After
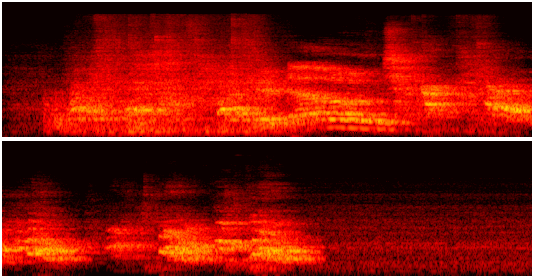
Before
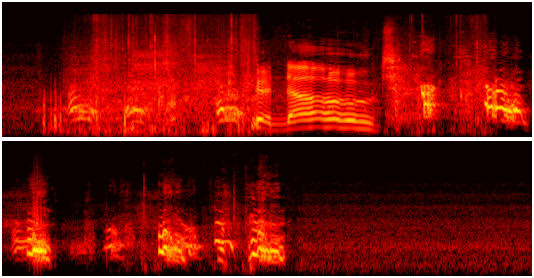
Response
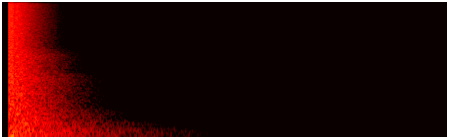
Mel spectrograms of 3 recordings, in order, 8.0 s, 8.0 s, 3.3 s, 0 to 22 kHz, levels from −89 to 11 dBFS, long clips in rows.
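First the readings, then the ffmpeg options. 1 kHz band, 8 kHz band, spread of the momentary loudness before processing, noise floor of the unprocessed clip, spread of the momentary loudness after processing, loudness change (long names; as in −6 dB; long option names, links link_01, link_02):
−1.5 dB, −0.5 dB, 15 LU, −61 dBFS, 10 LU, −2.5 dB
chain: -filter_complex "[0:a]alimiter=limit=-21.5dB:level=0:latency=1:release=16[link_01];[1:a]atrim=start_sample=2205,afade=type=out:start_time=0.37:duration=0.01,atrim=end_sample=16758[link_02];[link_01][link_02]afir=irnorm=-1:irlink=0,volume=-7.5dB"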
